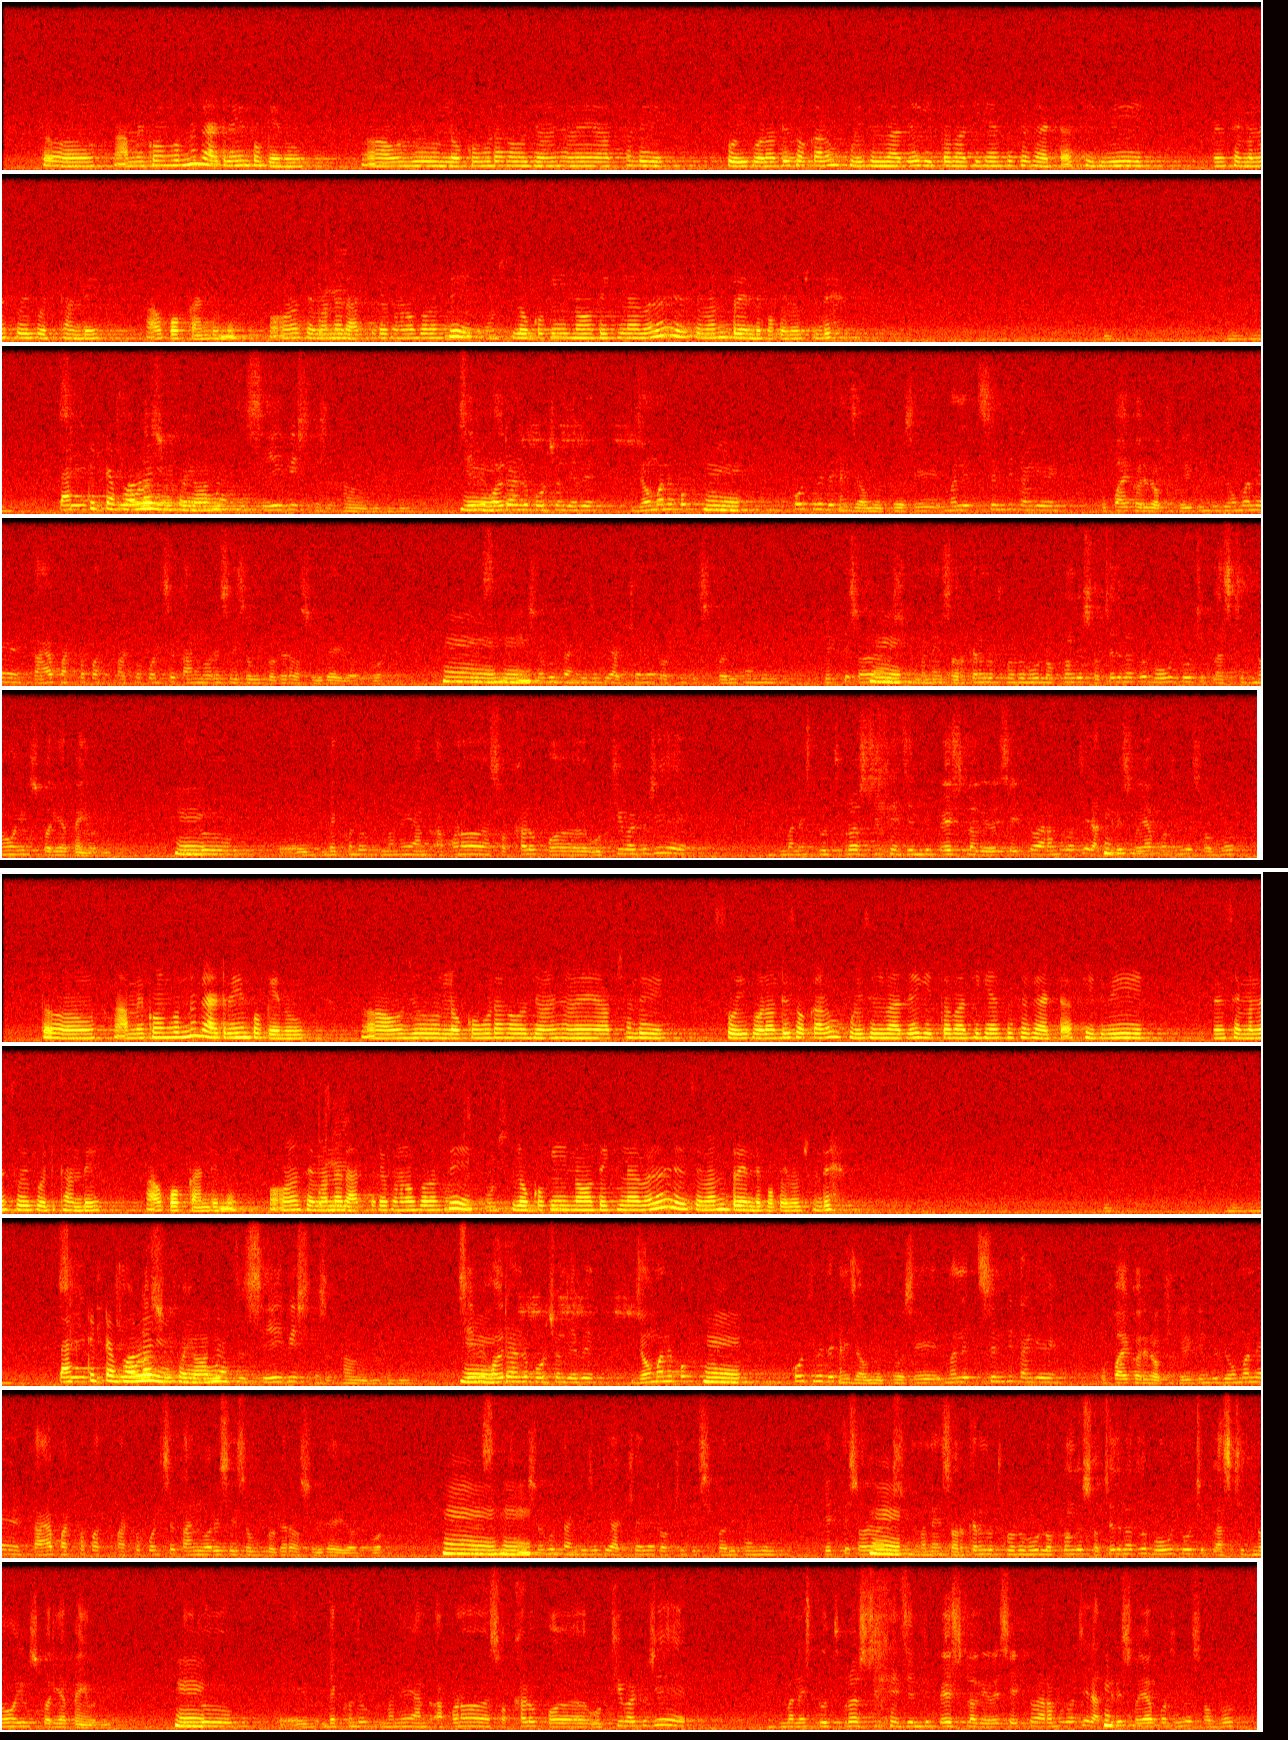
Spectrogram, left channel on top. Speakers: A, on the right; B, on the right.
A: ତ ଆମେ କଣ କରୁନା ଗାଡିରେ ହିଁ ପକେଇ ଦଉ। ଆଉ ଯୋଉ ଲୋକ ଗୁଡାକ ଜଣେ ଜଣେ ଅଛନ୍ତି ଶୋଇ ପଡନ୍ତି ସକାଳୁ, ହୁଇସିଲ ବାଜେ, ଗୀତ ବାଜିକି ଆସେ ସେ ଗାଡିଟା ଫିର ବି ସେମାନେ ଶୋଇପଡିଥାନ୍ତି ଆଉ ପକାନ୍ତିନି। କଣ ସେମାନେ
B: ମାନେ
A: ରାତିରେ କଣ କରନ୍ତି,
B: ଯେକୌଣସି
A: ଲୋକ
B: ହଁ ହଁ।
A: କେହି ନ ଦେଖି ଥିଲା ବେଳେ ସେମାନେ ଡ୍ରେନରେ ପକେଇ ଦଉଛନ୍ତି।
B: ହୁଁ ହୁଁ।
A: ପ୍ଲାଷ୍ଟିକ
B: ସେଇ ଟିକେ
A: ଟା ଭଲ
B: ଅଳସୁଆମି
A: ଜିନିଷ
B: ପାଇଁ
A: ନୁହଁ
B: ବହୁତ
A: ନା
B: ସିଏ ବି ହଁ। ସିଏ
A: ହୁଁ
B: ବି ହଇରାଣରେ ପଡୁଛନ୍ତି ଏବେ ଯୋଉମାନେ ପକ
A: ହୁଁ
B: ପକଉ ଥିବେ ଦେଖା ହିଁ ଯାଉନଥିବ ସେ ମାନେ ସେମିତି ତାଙ୍ଗେ ଉପାୟ କରି ରଖିଥିବି କିନ୍ତୁ ଯୋଉମାନେ ତା ପାଖ ପାଖ ପାଖକୁ ପଡ଼ିଶା ତାଙ୍କ ଘରେ ସେଇ ସବୁ ପ୍ରକାର ଅସୁବିଧା ହେଇଯାଉଥିବ।
A: ହୁଁ
B: ସେଇ
A: ହୁଁ
B: ଜିନିଷକୁ ତାଙ୍କେ ଯଦି ଆଖି ଆଖି ଆଗରେ ରଖି କିଛି କରିଥାନ୍ତେ କେତେ ସ
A: ହୁଁ
B: ଏ ମାନେ ସରକାରଙ୍କ ଥ୍ରୁ ରୁ ହଉ ଲୋକଙ୍କ ସଚେତନତା ତ ବହୁତ ହଉଛି ପ୍ଲାଷ୍ଟିକ୍ ନ ୟୁଜ୍ କରିବା ପାଇଁ ବୋଲି।
A: ହୁଁ ହୁଁ,
B: କିନ୍ତୁ ଏବ୍ ଦେଖନ୍ତୁ ମାନେ ଆମେ ଆପଣ ସଖାଳୁ ଉଠିବାଠୁ ଯେ ମାନେ ଟୁଥ ବ୍ରଷ୍ଟ ଯେମିତି ପେଷ୍ଟ ଲଗେଇବେ ସେଇ ଠୁ ଆରମ୍ଭ କରୁଛି ରାତିରେ
A: ହୁଁ,
B: ଶୋଇବା ପର୍ଯ୍ୟନ୍ତ ସବୁ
